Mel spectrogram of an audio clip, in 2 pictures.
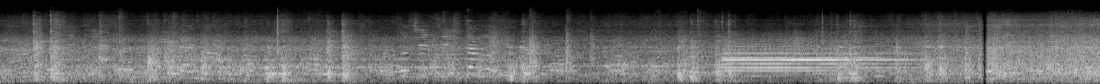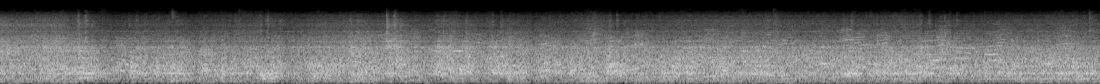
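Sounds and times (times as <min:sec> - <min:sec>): train wheels rumbling on rails: 0:00.0 - 0:22.0
steady pitched tone: 0:07.2 - 0:09.5.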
